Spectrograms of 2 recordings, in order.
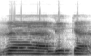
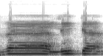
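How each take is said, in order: No difference in how they are said.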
